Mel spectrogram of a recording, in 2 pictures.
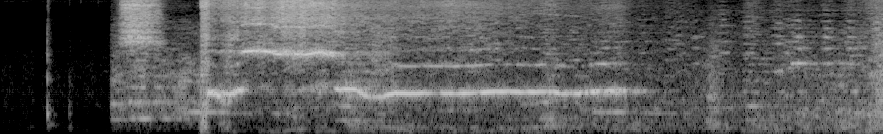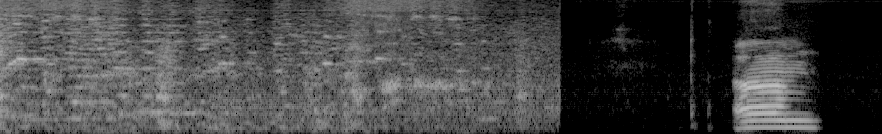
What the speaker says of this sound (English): this whistle getting replaced by like a chime whistle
